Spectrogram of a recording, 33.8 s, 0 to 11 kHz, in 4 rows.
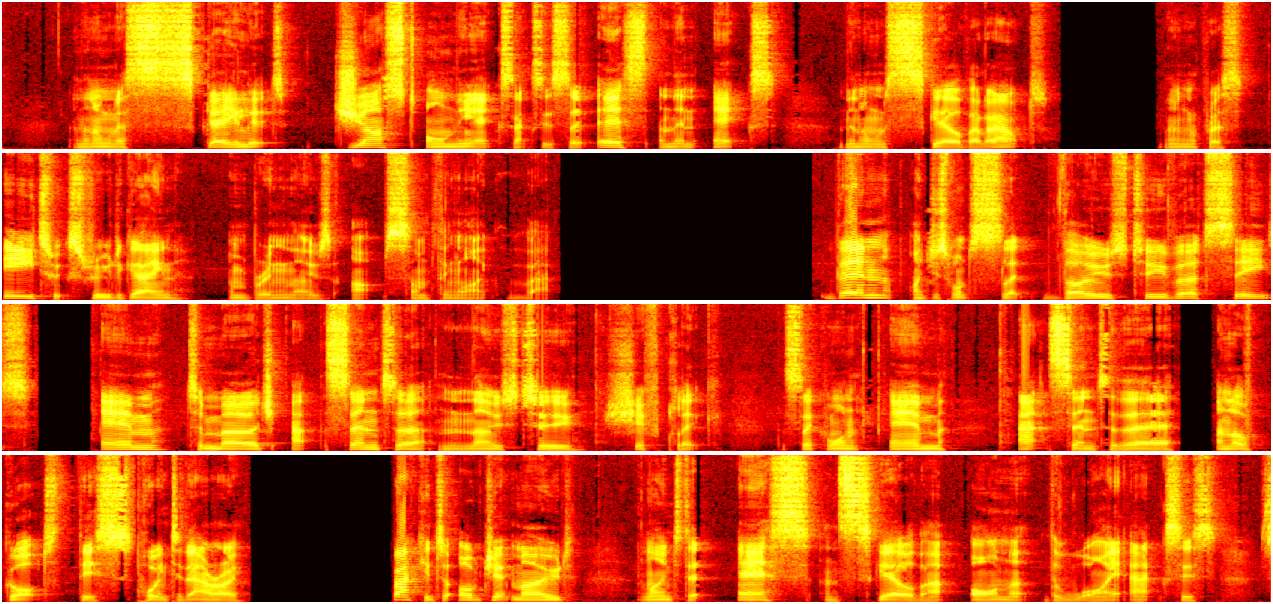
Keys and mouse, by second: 1.4 s, 8.4 e, 12.7 shift+z, 12.9 shift+z, 13.8 middle click, 14.6 shift+click, 16.3 shift+click, 17.1 shift+click, 17.5 m, 20.8 shift+click, 22.7 m, 25.7 shift+middle click, 27.1 middle click, 27.3 Tab, 28.5-29.1 middle drag, 29.3 shift+middle drag, 30.4 s.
